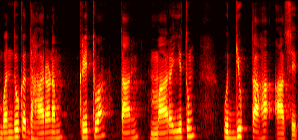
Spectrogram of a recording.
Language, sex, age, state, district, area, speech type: Sanskrit, male, 18-30, Manipur, Kangpokpi, rural, spontaneous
